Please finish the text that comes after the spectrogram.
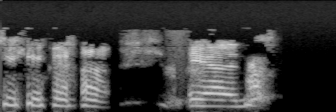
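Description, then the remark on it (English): A dog barks four times in a quick, even burst, then lets out a longer, drawn-out whining bark after a short pause; the barking is loud. “Sorry, my dog is barking.”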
